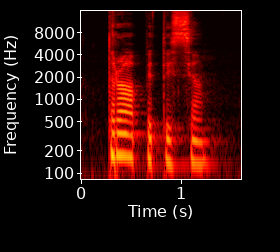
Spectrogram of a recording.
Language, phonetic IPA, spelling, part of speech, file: Ukrainian, [ˈtrapetesʲɐ], трапитися, verb, Uk-трапитися.ogg
- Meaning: to happen, to occur, to take place, to come about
